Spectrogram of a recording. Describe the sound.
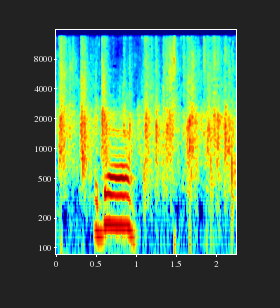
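An audience at a debate event applauds to thank the panelists, with a broad, continuous patter of clapping and a voice speaking over it.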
